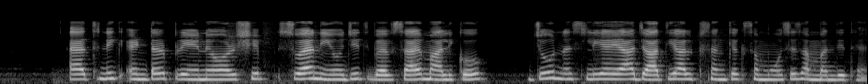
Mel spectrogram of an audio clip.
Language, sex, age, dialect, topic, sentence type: Hindi, female, 31-35, Hindustani Malvi Khadi Boli, banking, statement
